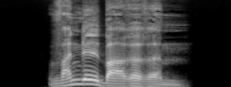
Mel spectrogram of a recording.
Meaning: strong dative masculine/neuter singular comparative degree of wandelbar
- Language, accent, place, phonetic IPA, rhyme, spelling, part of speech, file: German, Germany, Berlin, [ˈvandl̩baːʁəʁəm], -andl̩baːʁəʁəm, wandelbarerem, adjective, De-wandelbarerem.ogg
